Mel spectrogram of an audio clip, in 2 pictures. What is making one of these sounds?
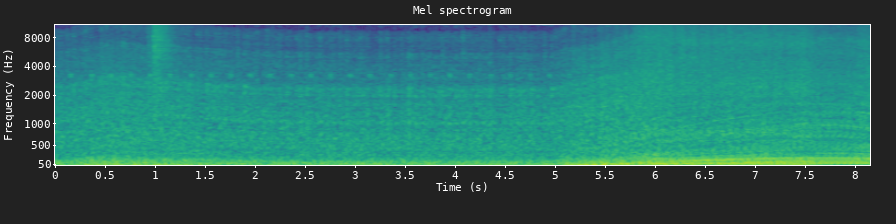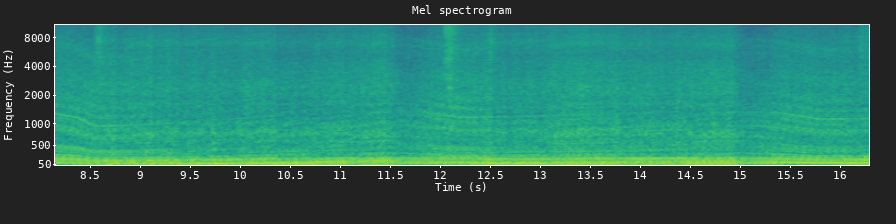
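A truck engine idles, then revs up and rumbles louder as the truck pulls away.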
